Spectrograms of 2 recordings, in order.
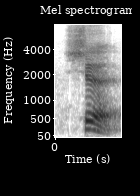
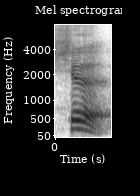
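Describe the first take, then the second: The two takes are said the same way.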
